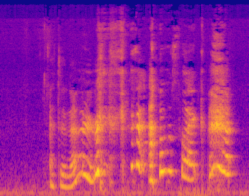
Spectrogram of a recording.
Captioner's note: laughs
